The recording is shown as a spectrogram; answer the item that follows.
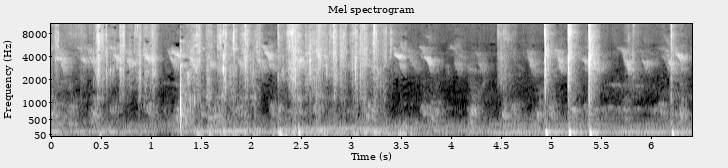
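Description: Stone pestle grinding chillies, garlic and shallots in a stone mortar (ulekan and cobek): a run of scraping and small knocks of stone on stone, with a few sharper knocks near the end.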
